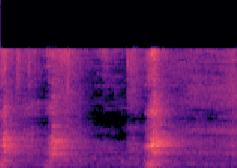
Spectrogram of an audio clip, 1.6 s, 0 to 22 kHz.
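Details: An 11-month-old female German Shepherd mix puppy in India, during a training session, gives two short soft barks about 0.7 seconds apart on the speak command, with a low background hum.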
